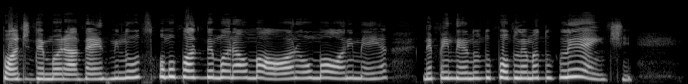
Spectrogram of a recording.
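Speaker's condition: Cleft palate; congenital cleft palate

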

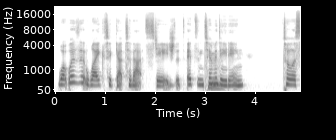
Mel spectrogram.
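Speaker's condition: No condition

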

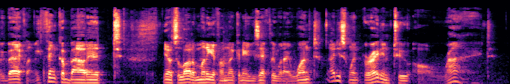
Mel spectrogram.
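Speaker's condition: No condition

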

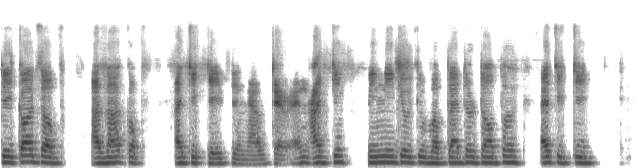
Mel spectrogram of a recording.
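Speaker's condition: Cerebral palsy

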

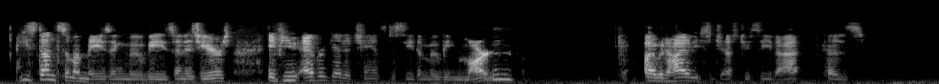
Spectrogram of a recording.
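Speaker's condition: No condition

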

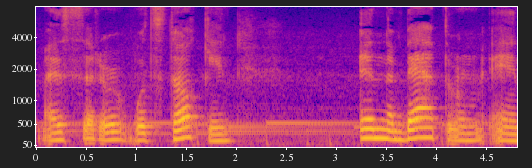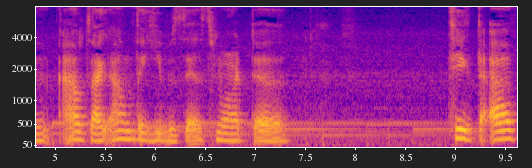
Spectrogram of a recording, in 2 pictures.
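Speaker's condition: Stroke with stutter; cannot move

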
